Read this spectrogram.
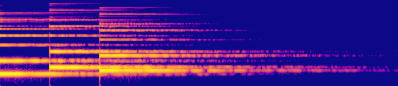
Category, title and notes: Sound effects > Other mechanisms, engines, machines
Sounds like when you walk into a store and the electronic sound is a major chord, bing, bing, bing.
